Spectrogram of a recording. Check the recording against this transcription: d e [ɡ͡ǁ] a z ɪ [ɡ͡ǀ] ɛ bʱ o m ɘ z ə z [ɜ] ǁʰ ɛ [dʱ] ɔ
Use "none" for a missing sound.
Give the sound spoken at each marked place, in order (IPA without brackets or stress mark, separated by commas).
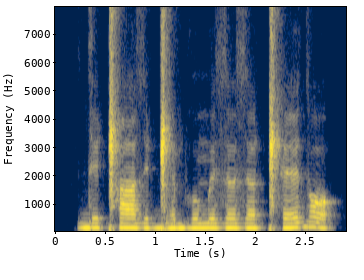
ǁʰ, ɡ͡ǁ, ɜ, d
